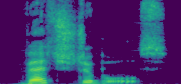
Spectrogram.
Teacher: in spoken English you say vegetables or even veggies leaving out the middle e you do not say veg ebles despite the fact that that's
